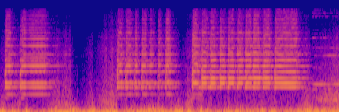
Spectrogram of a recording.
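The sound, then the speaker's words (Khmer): A train horn sounds at a railway station in Phnom Penh, signalling departure: long, loud, rich harmonic blasts with brief breaks between them, steady in pitch, over a constant low rumble. “ស្ថិតក្នុងស្ថានីយ៍រាជាយស្ម័យយានភ្នំពេញសំឡេងស៊ីផ្លេចេញពីរថភ្លើងមួយគ្រឿងដែលជាសញ្ញានៃការចេញដំណើររថភ្លើង”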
